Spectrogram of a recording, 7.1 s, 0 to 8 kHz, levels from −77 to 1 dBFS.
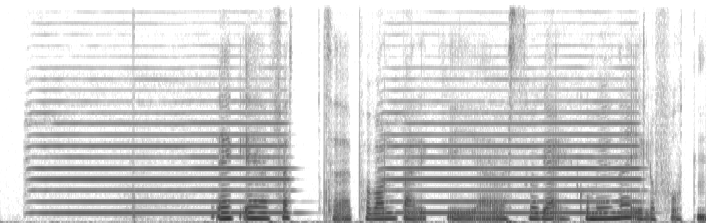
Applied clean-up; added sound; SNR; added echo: none; Bowed string instrument; 2 dB; none.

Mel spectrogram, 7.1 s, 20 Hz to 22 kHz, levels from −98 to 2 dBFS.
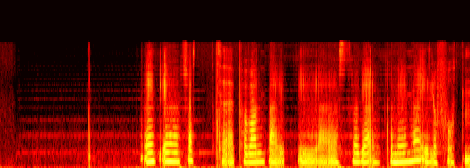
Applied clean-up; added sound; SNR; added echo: neural separator model SepFormer DNS4.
